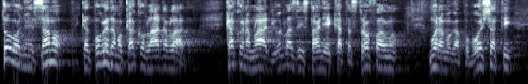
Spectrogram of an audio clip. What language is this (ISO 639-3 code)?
hrv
